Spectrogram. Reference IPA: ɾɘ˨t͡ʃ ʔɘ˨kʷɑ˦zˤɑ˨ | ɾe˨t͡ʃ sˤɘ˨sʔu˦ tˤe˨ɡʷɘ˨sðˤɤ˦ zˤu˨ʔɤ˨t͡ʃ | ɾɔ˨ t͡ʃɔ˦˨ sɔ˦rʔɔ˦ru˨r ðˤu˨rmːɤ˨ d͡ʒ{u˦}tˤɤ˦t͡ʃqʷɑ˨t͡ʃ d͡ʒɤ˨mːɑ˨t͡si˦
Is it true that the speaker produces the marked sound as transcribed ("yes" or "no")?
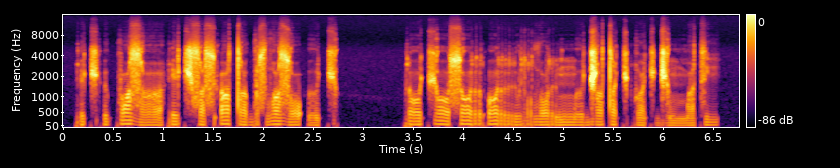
yes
